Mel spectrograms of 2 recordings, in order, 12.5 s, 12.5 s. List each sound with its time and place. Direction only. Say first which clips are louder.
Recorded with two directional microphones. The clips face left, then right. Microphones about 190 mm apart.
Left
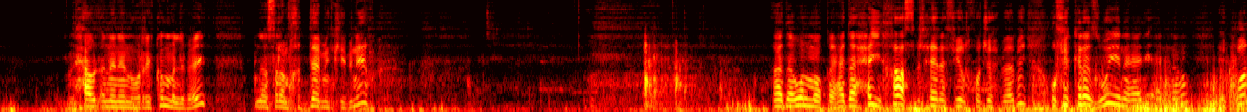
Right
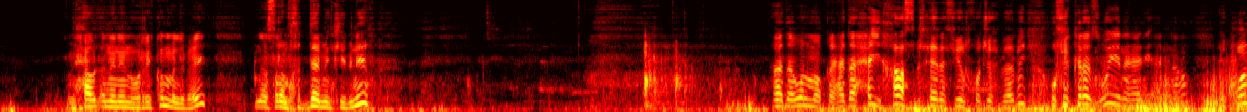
0.7 s a man's voice: right 3 dB; 20° right (ahead or behind)
2.8 s speech: right 14 dB; 40° right (ahead or behind)
5.9 s a sound: left 2 dB; 15° left (ahead or behind)
6.7 s a sound: left 1 dB; 5° right (ahead or behind)
7.7 s speech: left 4 dB; 15° left (ahead or behind)
8.9 s speech: right 1 dB; centre (ahead or behind)
10.8 s speech: left 4 dB; 15° left (ahead or behind)
12.4 s speech: even; 5° right (ahead or behind)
